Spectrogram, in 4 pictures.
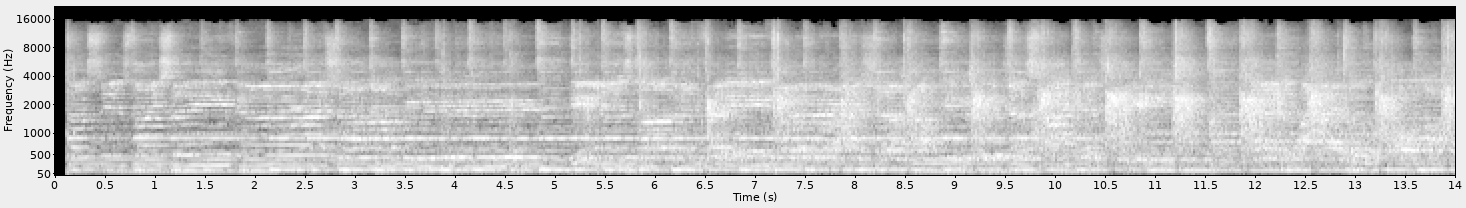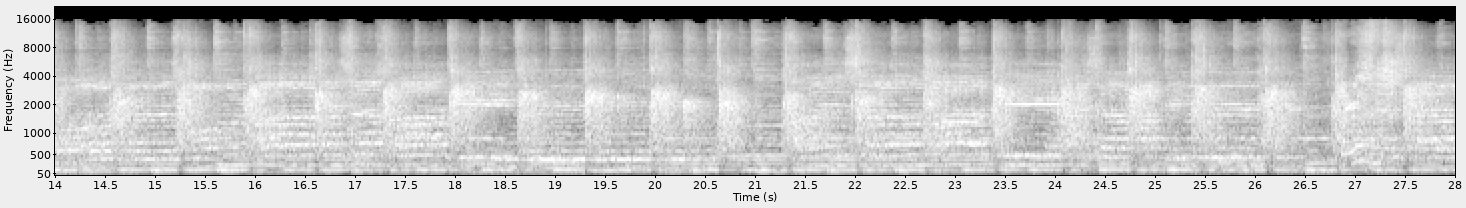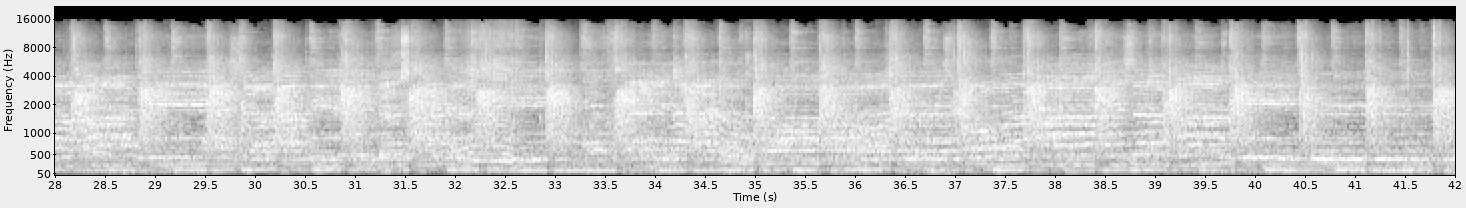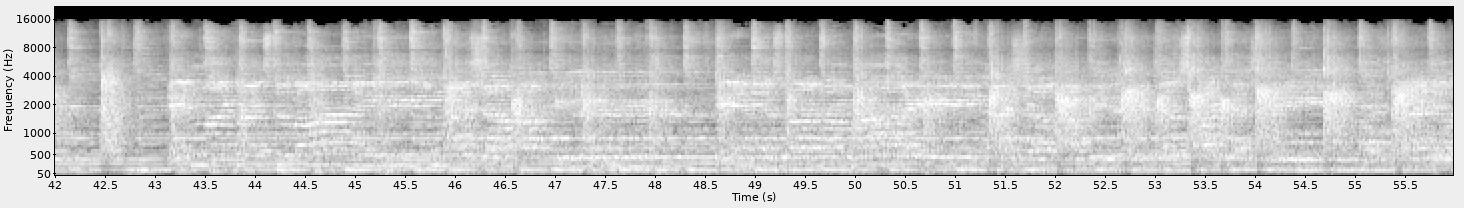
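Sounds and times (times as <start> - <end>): person singing gospel: 0.1 - 55.9
strummed acoustic guitar: 0.1 - 55.9
sharp rhythmic strikes: 2.5 - 55.9.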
